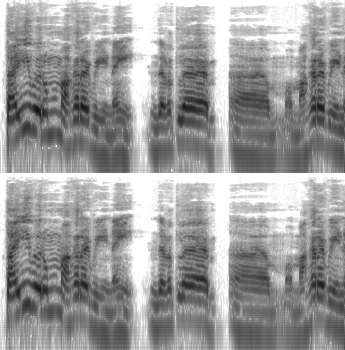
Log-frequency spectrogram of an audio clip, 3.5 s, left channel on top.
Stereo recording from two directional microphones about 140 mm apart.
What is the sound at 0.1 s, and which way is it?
A man's voice, 40° left (ahead or behind).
